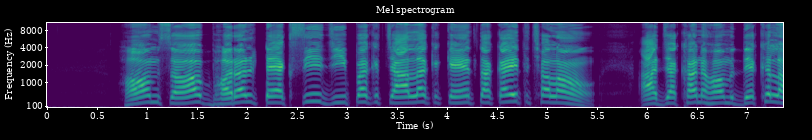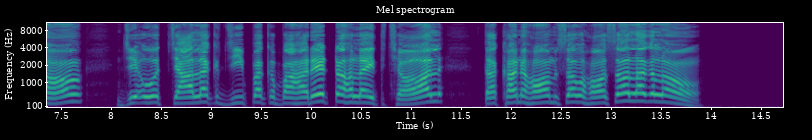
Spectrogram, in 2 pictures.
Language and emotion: Maithili, happy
